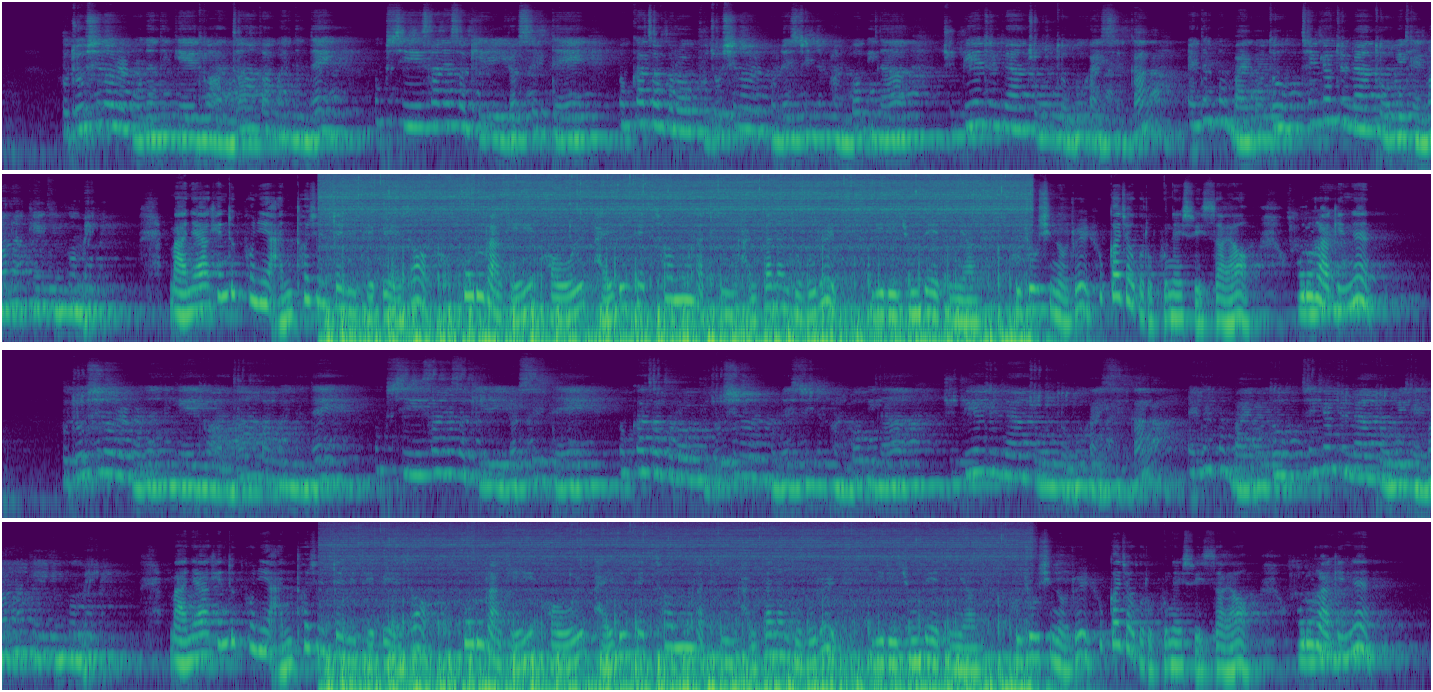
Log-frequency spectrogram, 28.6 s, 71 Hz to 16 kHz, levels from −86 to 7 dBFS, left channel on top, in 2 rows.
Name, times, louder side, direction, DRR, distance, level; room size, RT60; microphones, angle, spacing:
voice 1, 0.6-3.5 3.8-11.5 11.9-15.2 27.2-27.7, left 1 dB, 90° left, -1 dB, 6.3 m, -31 dB
voice 2, 15.7-28.1, left 2 dB, 30° left, 11 dB, 0.6 m, -28 dB
Fire, 17.5-24.6, left 1 dB, 50° left, 0.9 m, -21 dB
28.5 x 21.5 x 5.1 m, 1.5 s
head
